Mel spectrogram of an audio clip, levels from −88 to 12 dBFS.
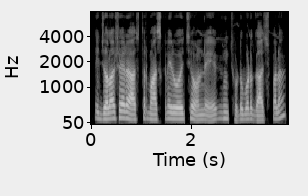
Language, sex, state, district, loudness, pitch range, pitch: Bengali, male, West Bengal, Cooch Behar, -18 LUFS, 140-165 Hz, 150 Hz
